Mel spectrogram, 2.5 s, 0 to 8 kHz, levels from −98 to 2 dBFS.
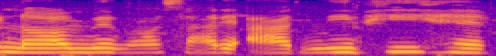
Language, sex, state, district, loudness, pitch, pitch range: Hindi, female, Jharkhand, Deoghar, -16 LUFS, 220 Hz, 210-230 Hz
